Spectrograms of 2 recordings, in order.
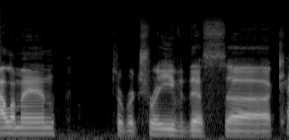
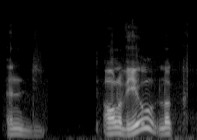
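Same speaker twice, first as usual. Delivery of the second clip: higher, worried noble woman; Marshal voice; 5 semitones higher, 4 dB louder than usual. Acted. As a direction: greet them with alarm.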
